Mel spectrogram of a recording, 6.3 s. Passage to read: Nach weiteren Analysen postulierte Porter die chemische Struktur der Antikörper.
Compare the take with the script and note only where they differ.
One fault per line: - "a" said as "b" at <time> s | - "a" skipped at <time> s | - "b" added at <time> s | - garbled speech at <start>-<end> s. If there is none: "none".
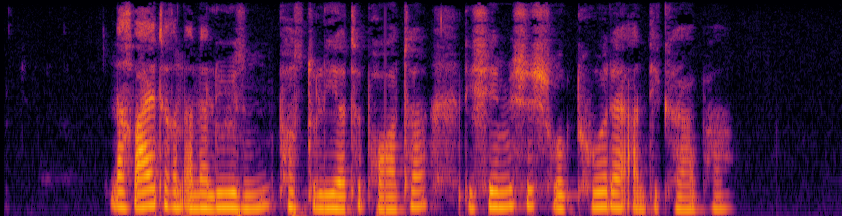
none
